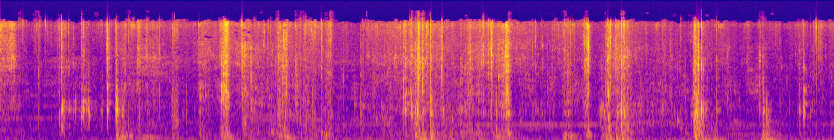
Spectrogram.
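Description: Galvanized metal poultry waterer being handled and seated on its base pan in the snow: irregular knocks, clunks and scrapes.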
